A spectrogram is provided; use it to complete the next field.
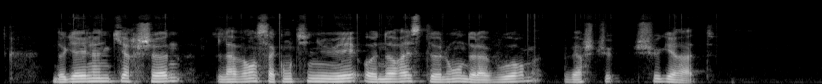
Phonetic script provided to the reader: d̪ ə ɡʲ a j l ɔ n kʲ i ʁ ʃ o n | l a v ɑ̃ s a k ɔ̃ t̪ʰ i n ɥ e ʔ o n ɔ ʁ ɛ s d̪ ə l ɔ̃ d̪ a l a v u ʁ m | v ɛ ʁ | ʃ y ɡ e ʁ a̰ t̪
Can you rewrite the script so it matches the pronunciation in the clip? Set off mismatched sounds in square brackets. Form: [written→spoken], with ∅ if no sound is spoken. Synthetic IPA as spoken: d̪ ə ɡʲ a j l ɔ n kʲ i ʁ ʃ [o→ɔ] n | l a v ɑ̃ s a k ɔ̃ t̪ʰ i n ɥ e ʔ o n ɔ ʁ ɛ s [d̪→t̪] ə l ɔ̃ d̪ [a→ə] l a v u ʁ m | v ɛ ʁ | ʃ y ɡ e ʁ a̰ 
